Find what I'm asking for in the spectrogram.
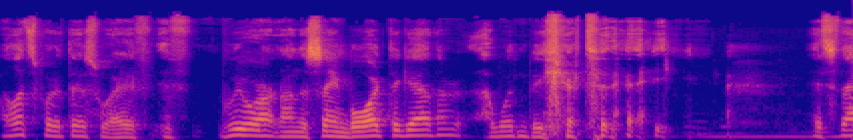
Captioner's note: laughing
